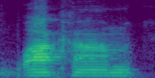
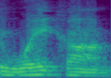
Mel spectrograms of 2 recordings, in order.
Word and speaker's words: Wacom: so old w w Wacom I want to say wcom because that's when I look at it that's how I pronounced it but you know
